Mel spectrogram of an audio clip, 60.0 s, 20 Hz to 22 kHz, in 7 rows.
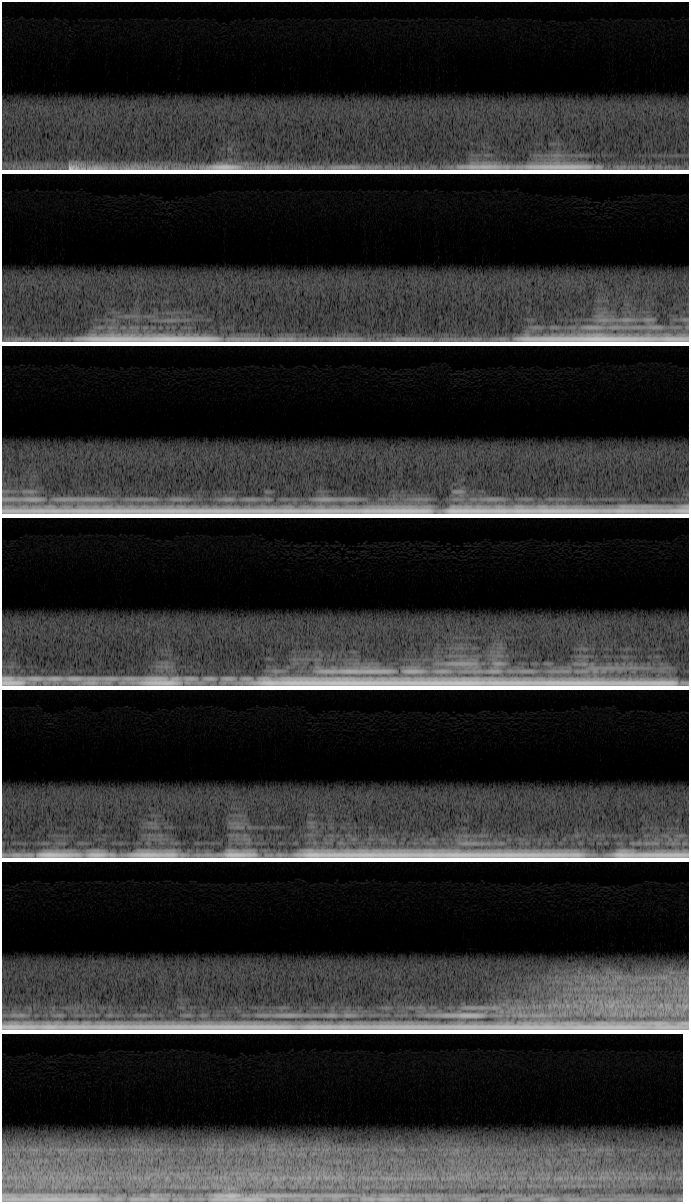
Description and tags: cymbal lo02
A few very strange tracks, from a down-pitched cymbal.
